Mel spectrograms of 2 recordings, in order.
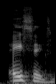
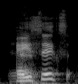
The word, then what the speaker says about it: Asics: Asics, basics. Asics.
